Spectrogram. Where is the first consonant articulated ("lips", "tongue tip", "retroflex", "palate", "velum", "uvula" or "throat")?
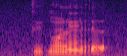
velum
